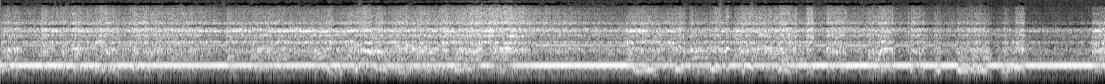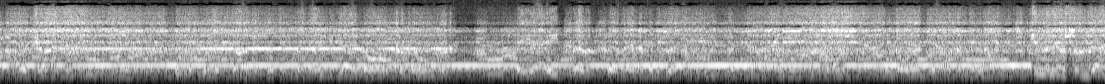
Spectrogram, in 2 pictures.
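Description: Galaxy CB radio's speaker carrying a distant station's transmission: garbled voice under heavy static, with a steady whistle tone running through it that cuts off near the end.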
